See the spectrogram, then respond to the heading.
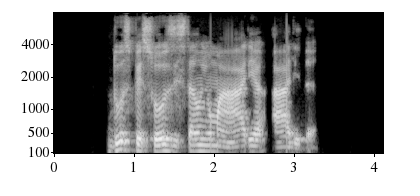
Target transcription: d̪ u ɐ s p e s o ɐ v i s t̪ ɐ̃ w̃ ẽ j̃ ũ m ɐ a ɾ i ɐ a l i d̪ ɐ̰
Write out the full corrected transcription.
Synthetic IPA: d̪ u ɐ s p e s o ɐ z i s t̪ ɐ̃ w̃ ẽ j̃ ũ m ɐ a ɾ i ɐ a ɾ i d̪ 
